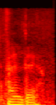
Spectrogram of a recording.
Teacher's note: cuando se dice aldea, es ápico dental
